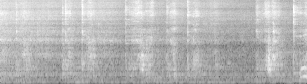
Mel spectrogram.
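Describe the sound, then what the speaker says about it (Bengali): Chilli powder and turmeric stirred as they fry in a pan, a steady close sizzle broken by repeated scraping strokes of a spoon against the metal. "একটু জাস্ট মশলাটা ভাজা হবে"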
